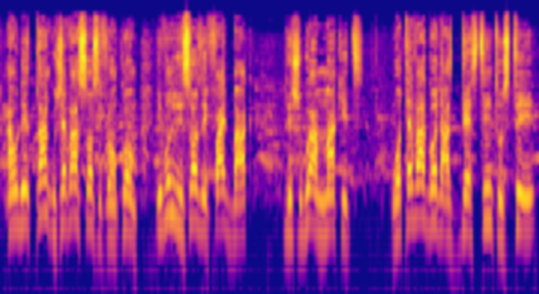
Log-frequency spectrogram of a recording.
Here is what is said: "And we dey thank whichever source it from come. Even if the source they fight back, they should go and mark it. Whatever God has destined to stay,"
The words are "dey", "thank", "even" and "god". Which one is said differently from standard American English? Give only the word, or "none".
thank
